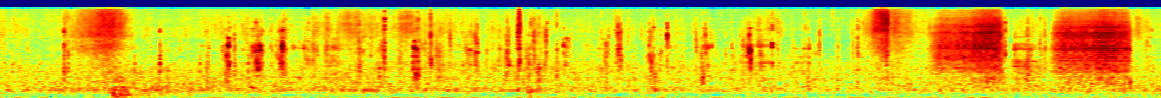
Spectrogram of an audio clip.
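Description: Close-miked chewing and biting, with many small crunchy clicks and a few short stretches of hiss near the end.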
